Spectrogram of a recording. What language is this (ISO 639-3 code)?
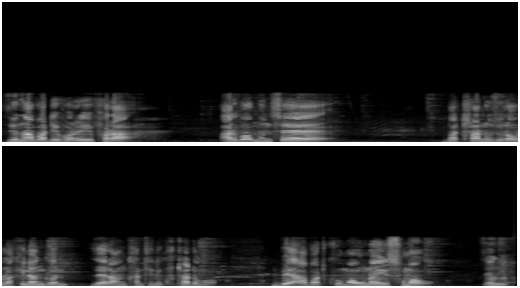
brx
